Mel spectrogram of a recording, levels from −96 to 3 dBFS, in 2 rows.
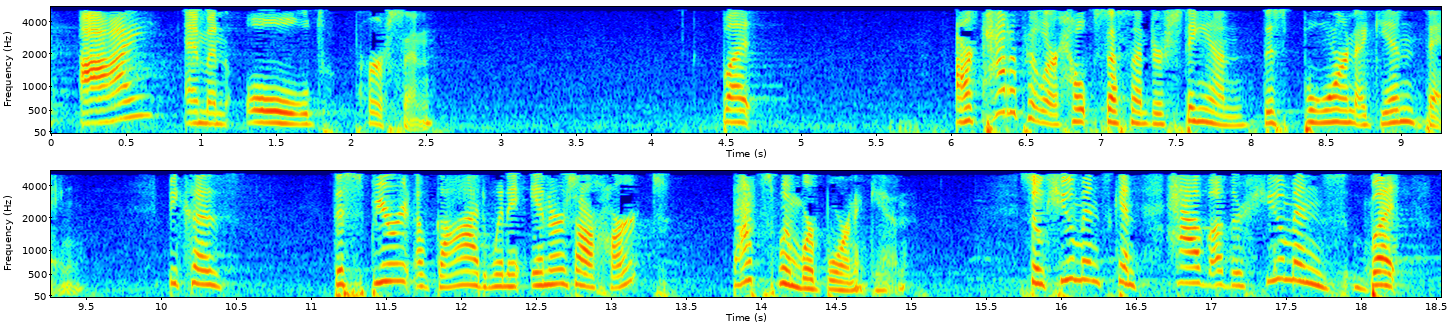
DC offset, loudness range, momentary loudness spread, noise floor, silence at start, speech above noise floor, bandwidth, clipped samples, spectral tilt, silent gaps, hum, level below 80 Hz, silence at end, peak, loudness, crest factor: under 0.1%; 8 LU; 13 LU; -54 dBFS; 0.2 s; 35 dB; 5.4 kHz; under 0.1%; -6 dB/octave; none; none; -40 dBFS; 0.25 s; 0 dBFS; -20 LUFS; 20 dB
